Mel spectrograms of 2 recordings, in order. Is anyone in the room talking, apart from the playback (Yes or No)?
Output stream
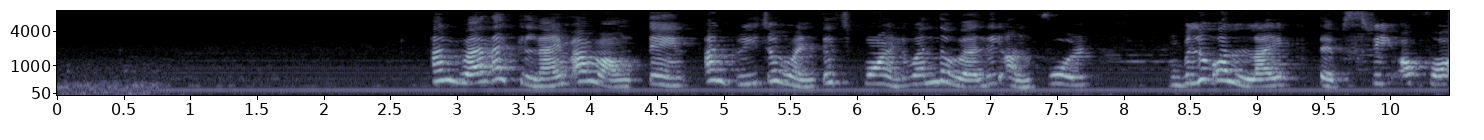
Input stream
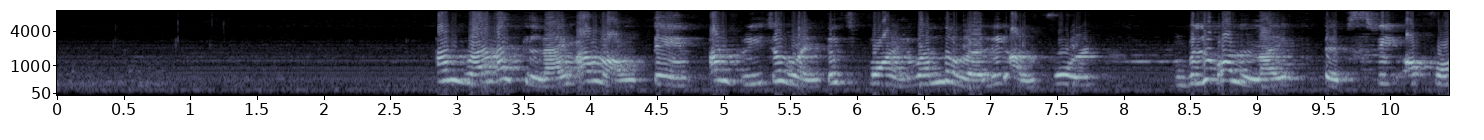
No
